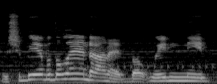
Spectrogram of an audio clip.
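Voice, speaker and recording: Animated, bright-voiced man commentating. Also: on the high side, fast. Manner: giggly, enthusiastic. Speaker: gaming video co-host. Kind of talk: casual let's play commentary. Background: game music.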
